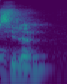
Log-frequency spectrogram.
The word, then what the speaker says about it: Upsilon: Le club où tu Epsilon ou Upsilon, on dit quoi ça se prononce C'est comment? Upsilon.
